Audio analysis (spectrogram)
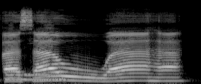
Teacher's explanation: Waw bertasydid ini tanpa gunnah suaranya.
